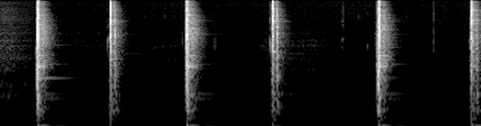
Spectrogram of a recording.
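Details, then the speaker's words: Starter on bench test, solenoid check: six sharp metallic clacks about a second apart with no motor spin as the solenoid throws the drive gear out; solenoid mechanically moving the drive gear properly. "Okay, that's looking great. So we know the solenoid is at least moving the drive gear."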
